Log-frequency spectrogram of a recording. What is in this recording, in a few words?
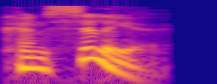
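"conciliar", British English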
